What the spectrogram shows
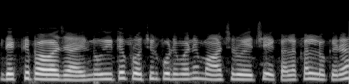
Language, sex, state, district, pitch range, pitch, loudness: Bengali, female, West Bengal, North 24 Parganas, 225-255 Hz, 240 Hz, -16 LUFS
